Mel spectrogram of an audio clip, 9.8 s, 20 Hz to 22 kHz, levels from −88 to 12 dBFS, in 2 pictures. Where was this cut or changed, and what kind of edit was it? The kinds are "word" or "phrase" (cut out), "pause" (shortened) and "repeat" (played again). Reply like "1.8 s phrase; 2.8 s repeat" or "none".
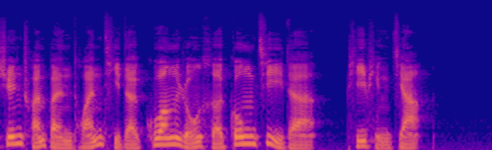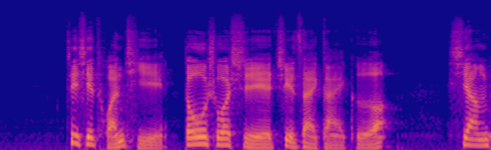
6.7 s pause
